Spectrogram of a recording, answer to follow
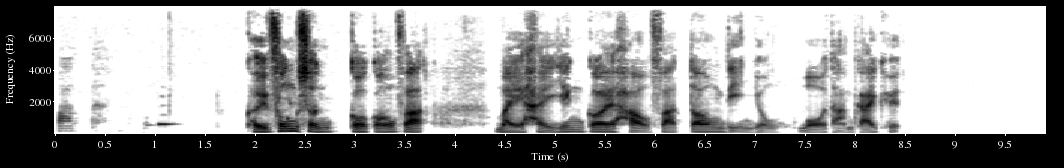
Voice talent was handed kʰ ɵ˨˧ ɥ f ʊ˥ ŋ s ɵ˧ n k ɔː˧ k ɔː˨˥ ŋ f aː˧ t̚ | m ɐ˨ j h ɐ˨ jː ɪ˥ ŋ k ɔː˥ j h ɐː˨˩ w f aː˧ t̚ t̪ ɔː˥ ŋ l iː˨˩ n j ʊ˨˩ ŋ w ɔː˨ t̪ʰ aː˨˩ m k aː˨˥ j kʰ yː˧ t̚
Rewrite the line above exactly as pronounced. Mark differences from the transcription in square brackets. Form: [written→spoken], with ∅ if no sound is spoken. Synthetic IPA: kʰ ɵ˨˧ ɥ f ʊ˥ ŋ s ɵ˧ n k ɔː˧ k ɔː˨˥ ŋ f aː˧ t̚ | m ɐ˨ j h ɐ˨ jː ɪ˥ ŋ k ɔː˥ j h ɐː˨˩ w f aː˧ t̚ t̪ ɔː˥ ŋ l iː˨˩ n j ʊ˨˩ ŋ w ɔː˨ t̪ʰ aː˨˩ m k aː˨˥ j kʰ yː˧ t̚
